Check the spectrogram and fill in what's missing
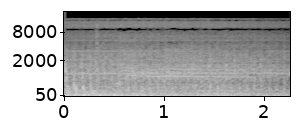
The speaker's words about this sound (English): It was easy to get people to comply, but sometimes take them on a helicopter ride over the ocean.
